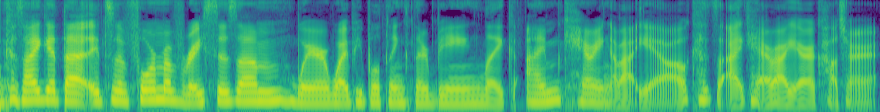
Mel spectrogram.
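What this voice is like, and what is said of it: Put-on white girl accent. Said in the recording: “Your white girl accent is so on point... My accents are so good, actually.”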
